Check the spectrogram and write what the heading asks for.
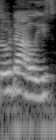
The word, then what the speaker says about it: Odalys: and I've heard some non-spanish speakers they don't pronounce it right so um it is odalis but I always wondered where did do you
